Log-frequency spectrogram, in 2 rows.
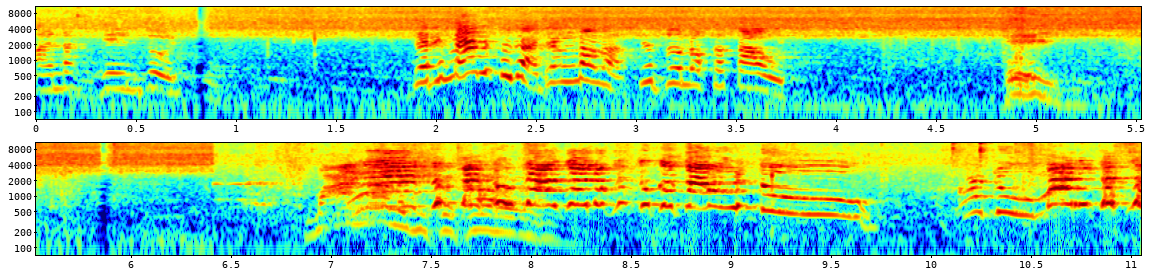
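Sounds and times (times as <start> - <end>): insects hissing: 0.0 - 11.0.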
